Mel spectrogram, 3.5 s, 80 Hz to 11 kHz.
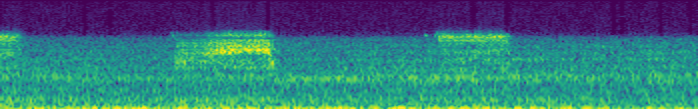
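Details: Owl nest on the night of March 19, 2016, with prey brought to the owlets. Two clear rasping hiss bursts, the first stronger, plus a clipped one at the start, over a steady low hum.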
